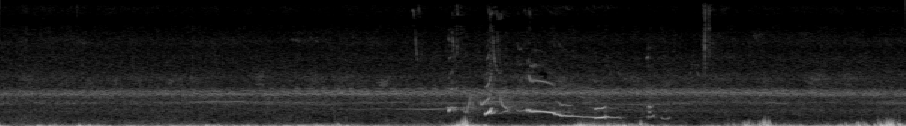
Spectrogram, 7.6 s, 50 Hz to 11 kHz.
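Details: A 64-day-old Samoyed puppy trying to escape in a garden corner in Niseko, Hokkaido, Japan, on 3 June 2021. Partway through comes a thin, high whine that slides downward. Low rumbling wind, a steady high background tone and occasional thumps run throughout.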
